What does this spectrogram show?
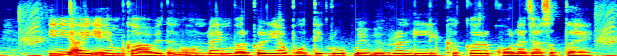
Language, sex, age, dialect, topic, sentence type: Hindi, female, 31-35, Hindustani Malvi Khadi Boli, banking, statement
